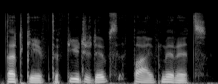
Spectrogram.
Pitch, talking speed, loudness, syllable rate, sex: 110 Hz, 165 wpm, -20 LUFS, 6.0 syllables/s, male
